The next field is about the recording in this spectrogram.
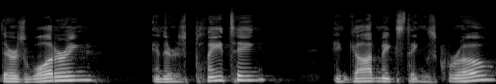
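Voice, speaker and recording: Using an ordinary speaking voice, a man talks at a fairly high pitch with lively intonation. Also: fairly slow pace. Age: 40s. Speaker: pastor. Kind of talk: sermon. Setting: church with congregation. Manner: casual, conversational with fillers.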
